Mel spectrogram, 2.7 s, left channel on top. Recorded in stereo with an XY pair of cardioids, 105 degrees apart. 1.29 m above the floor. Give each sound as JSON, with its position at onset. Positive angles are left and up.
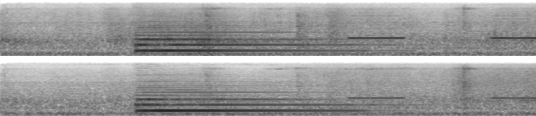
{"t": 0.7, "sound": "a guitar", "azimuth_deg": 30, "distance_m": 1.8}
